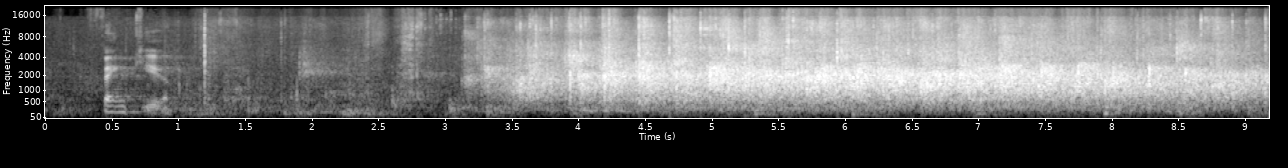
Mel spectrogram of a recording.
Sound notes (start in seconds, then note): 3.1 applause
